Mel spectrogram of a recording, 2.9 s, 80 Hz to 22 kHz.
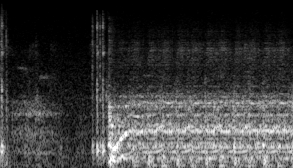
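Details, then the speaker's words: Peugeot 405 Mi16 first start, no oil pressure light: engine catches and runs with rapid, uneven mechanical clacking over idle; cause unknown. "Ça claque bizarrement. Qu'est-ce que c'est que ça ? Qu'est-ce que c'est cette merde ? Pourquoi ça claque comme ça ?"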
